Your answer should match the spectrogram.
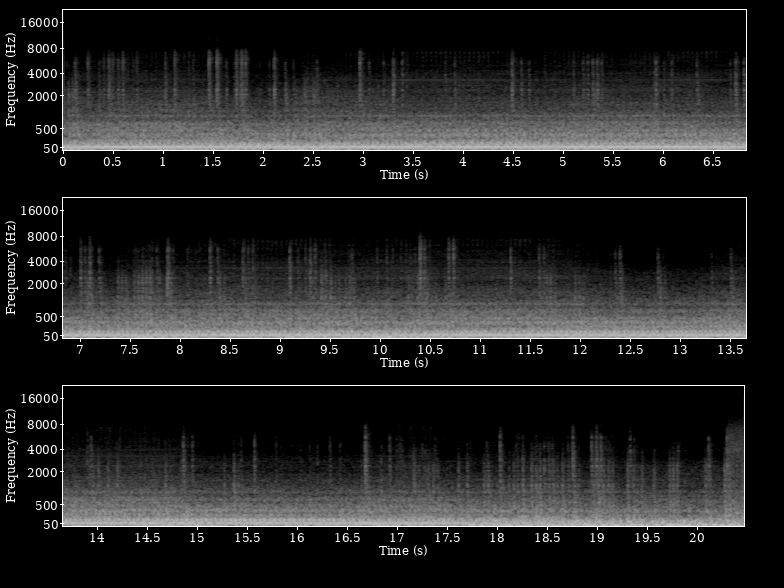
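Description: Steady low rumble of a moving bus heard from inside the cabin: engine and road noise with faint, scattered ticks and rattles.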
